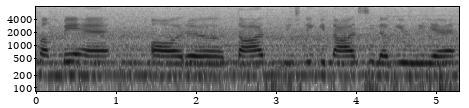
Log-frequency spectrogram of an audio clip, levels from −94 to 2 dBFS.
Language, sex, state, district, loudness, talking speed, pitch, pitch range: Hindi, female, Chhattisgarh, Raipur, -12 LUFS, 125 wpm, 190 Hz, 185-195 Hz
